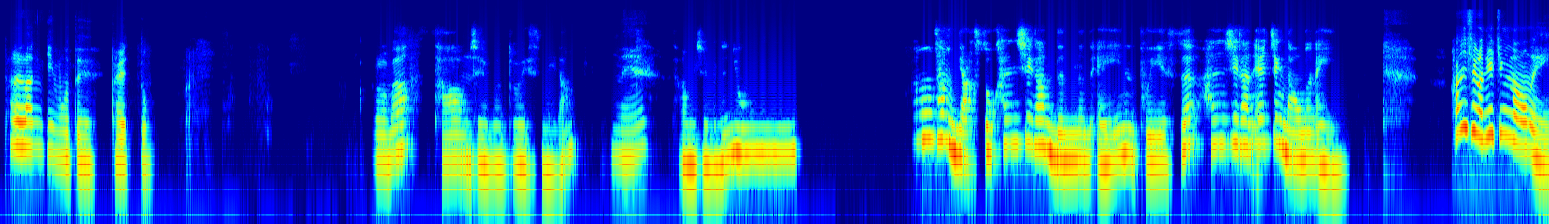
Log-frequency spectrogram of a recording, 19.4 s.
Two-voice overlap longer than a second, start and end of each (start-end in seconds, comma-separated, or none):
none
